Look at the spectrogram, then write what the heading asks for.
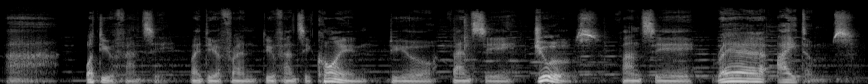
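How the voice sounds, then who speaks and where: A man performs a big, rich merchant schemer for a tabletop fantasy game. His deep voice rises and falls theatrically as he flatters and repeats himself, speaking in a florid, effusive way. Faint music plays underneath. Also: slow pace, hardly any pauses, heavily acted. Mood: lavish, wheedling. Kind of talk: tabletop roleplay, in character.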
